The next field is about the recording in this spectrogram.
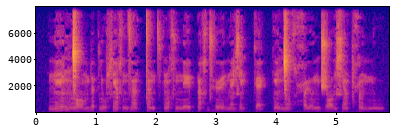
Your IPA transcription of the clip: n ẽ l ŋ͡ǀ ɔ m b ɛ p l u ɬ ẽ χ n z ɐ̃ tː ɐ̃ n t͡sʼ ũ χ nː e pː ɛ̃ χ dʱ ø ɪ̯ n ɛ̃ ɕ ɛ̃ kː ɛ kː ẽ ŋ͡ǀ ũ χ ħ ø ʊ̯ n d͡ʒ ɔ ʊ̯ ɕ ɐ̃ p ħ ũ nː u

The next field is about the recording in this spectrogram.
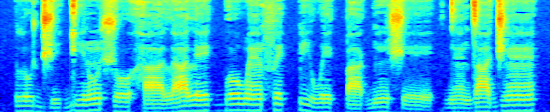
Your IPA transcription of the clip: l u˧ d͡ʒ i˨ ɡ i˧ ɾ ũ˦ ʃ o˧ h a˨ l a˨˦ l e˦ ɡ͡b o˦ w ɛ̃˦ f e˦ k͡p i˦˨ w e˧ k͡p a˨ ɡ͡b ĩ˧ ʃ e˨ | d ɛ̃˨ d a˧ d͡ʒ ɛ̃˦

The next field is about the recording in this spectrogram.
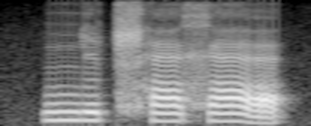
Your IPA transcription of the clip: ɲ i ʈ͡ʂʰ æ x æ

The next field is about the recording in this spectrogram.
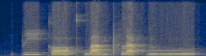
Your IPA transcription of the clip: p iː˥˩ k ɔː˦˥ kʰ w a˧ m pʰ l a˥˩ p̚ l uː˦˥

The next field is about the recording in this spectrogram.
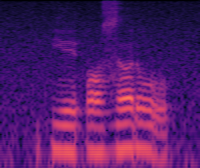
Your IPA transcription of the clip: pʲ e ʔ ɔ z ʌ ɾ o

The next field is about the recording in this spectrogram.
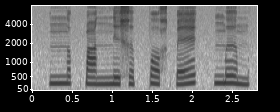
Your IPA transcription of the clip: nː ɔ k k͡p ɑ nː ɪ x ə pː ɔ x k͡p ɛ | ŋ͡m ə m

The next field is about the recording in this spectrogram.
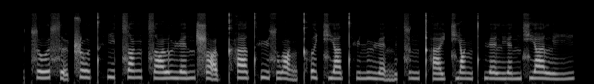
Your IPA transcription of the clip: t͡s o˧˥ ʊ̯ s ɹ̩˨˩ ʈ͡ʂ o˥˧ ʊ̯ t̪ʰ i˥˩ t͡s ɑ˥ ŋ t͡s ɑ˧˥ ʊ̯ l ɥ ɛ˧˥ n ʂ ɑ̰˨˩ ʊ̯ kʰ ä˥ t̪ʰ y˥˩ s w ɑ̰˨˩ ŋ kʰ ɤ˥˩ t͡ɕ j ä˥ t̪ʰ y˧˥ n l ɥ ɛ̰˨˩ n i˦ t͡s ʊ˥˩ ŋ t̪ʰ a˧˥ ɪ̯ t͡ɕ j ɑ˥˩ ŋ t̪ʰ ɥ ɛ˥ l j ɛ˧˥ n ɕ j ä˥ l i˧˥

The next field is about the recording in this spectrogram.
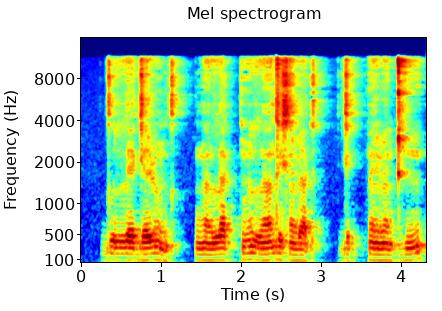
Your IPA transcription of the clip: ɡ u lː ɛ ɡ ɛ ɭ ũ ɡ | ŋ ã lː a kː ũ lː ã d e x ã ɭ a ɡ | ɡ ɛ ɡ pː ɛ̃ ɭ ã ɡ ɖʱ ĩ

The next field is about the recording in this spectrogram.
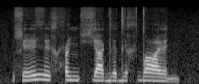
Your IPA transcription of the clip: ɬ eː ɦ eː x ħ ʏː ɲ ç a ɡ ɛ d e x dˤ ɛː nʲ

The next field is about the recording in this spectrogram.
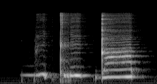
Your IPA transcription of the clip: b i˥˩ ʔ t r e˥˩ k̚ d a˦˥ t̚

